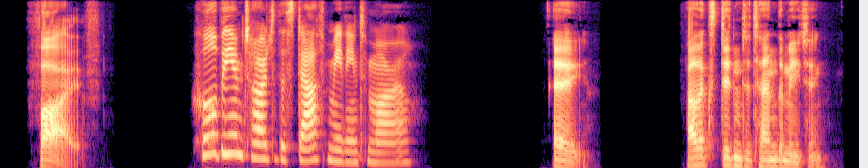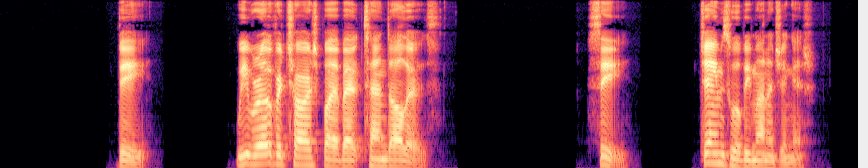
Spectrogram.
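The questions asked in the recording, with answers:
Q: Who'll be in charge of the staff meeting tomorrow?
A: C: James will be managing it.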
